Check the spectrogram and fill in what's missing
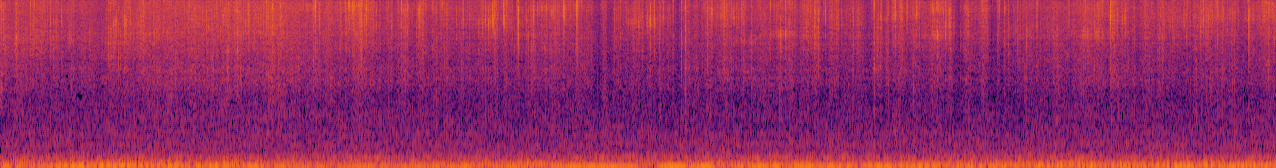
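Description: A long silver plastic tinsel garland hangs from the hands over a wooden table and is rustled and crinkled by the fingertips. It makes a steady, soft crinkling rustle with bright, sizzly crackles over a constant low hum. The level stays even throughout, with no clear pauses.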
